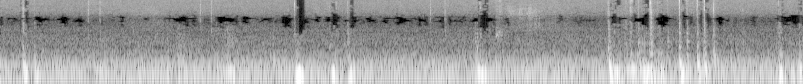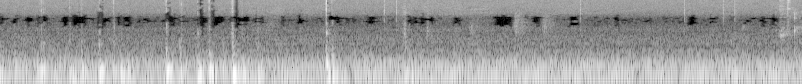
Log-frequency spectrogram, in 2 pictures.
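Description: Computer keyboard being typed on in short runs of muffled key taps, over a steady low electrical hum.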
